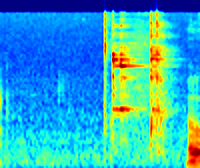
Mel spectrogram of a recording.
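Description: Metal twist-off lid of a glass jar of pesto being unscrewed, a short scraping, ringing clink about a second in.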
